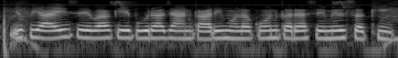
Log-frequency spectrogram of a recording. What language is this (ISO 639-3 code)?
hne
